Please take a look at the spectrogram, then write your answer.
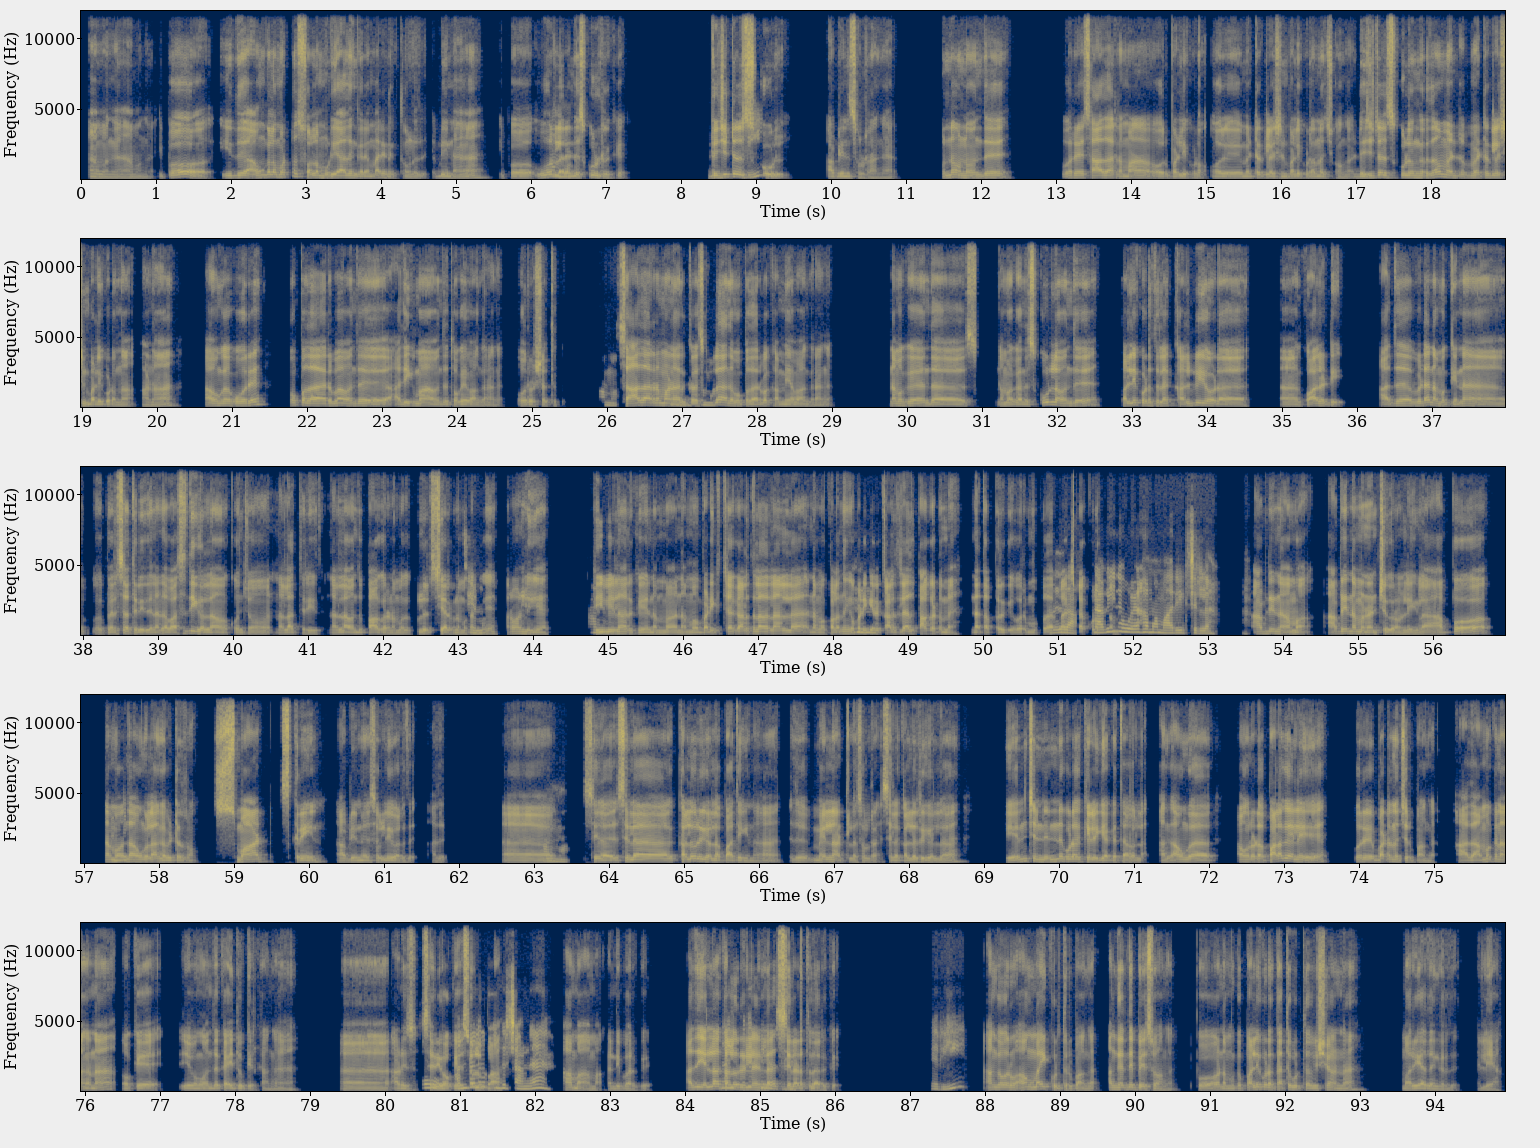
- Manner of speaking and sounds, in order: other noise; in English: "ஸ்கூல்"; in English: "டிஜிட்டல் ஸ்கூல்"; in English: "மெட்ரிகுலேஷன்"; in English: "டிஜிட்டல் ஸ்கூல்ங்கிறதும்"; in English: "மெட்ரிகுலேஷன்"; in English: "ஸ்கூல்ல"; in English: "ஸ்கூல்ல"; in English: "குவாலிட்டி"; laugh; in English: "எக்ஸ்ட்ரா"; in English: "ஸ்மார்ட் ஸ்கிரீன்"; drawn out: "ஆ"; drawn out: "அ"; "அப்படின்னு" said as "அப்படி"; surprised: "ஓ! அந்த அளவுக்கு வந்துருச்சாங்க?"
- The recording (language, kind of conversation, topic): Tamil, podcast, பேசிக்கொண்டிருக்கும்போது கைப்பேசி பயன்பாட்டை எந்த அளவு வரை கட்டுப்படுத்த வேண்டும்?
